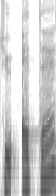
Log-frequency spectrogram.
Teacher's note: Tu étais, same form. Il était, elle était, final T not pronounced.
